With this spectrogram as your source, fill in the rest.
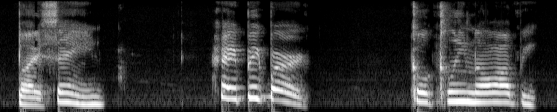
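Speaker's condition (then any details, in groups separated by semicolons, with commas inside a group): Severe traumatic brain injury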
